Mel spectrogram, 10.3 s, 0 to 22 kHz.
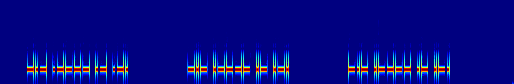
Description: Morse code, heard as a keyed tone, about 28 wpm, 700 Hz. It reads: K1AR K1AR K1AR
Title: Easy Call Signs Repeated 3x - 28wpm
